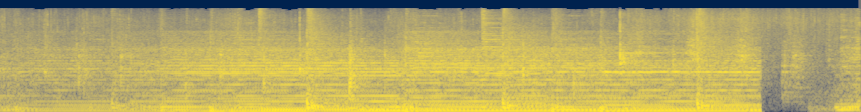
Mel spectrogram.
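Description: Background music: sustained chords that change every second or so. It cuts out briefly just before the end.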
